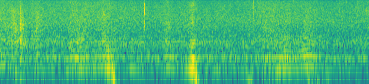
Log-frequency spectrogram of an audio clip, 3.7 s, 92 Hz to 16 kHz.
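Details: Honey bees at a hive being opened on March 10, 2019, seven days after a vertical split with a double screen divider board: steady low droning hum with a higher overtone, a few sharp knocks from handling the equipment.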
